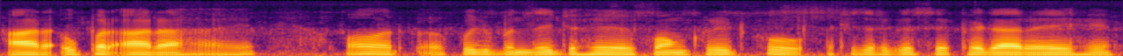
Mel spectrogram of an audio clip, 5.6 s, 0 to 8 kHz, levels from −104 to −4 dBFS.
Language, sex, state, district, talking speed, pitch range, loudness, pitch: Hindi, female, Chhattisgarh, Sukma, 190 wpm, 110-115 Hz, -17 LUFS, 115 Hz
